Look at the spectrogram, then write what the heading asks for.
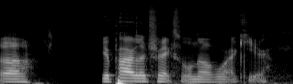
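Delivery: dismissive, scornful, scoffing delivery. Voicing a character who scoffs at a player's trick: scoffing. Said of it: "She scoffs at you and says".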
